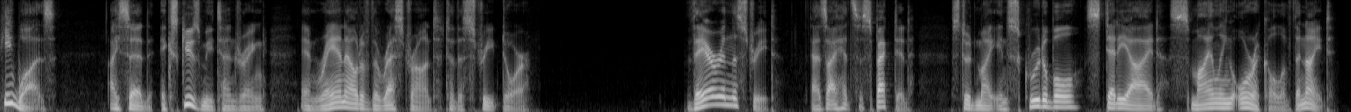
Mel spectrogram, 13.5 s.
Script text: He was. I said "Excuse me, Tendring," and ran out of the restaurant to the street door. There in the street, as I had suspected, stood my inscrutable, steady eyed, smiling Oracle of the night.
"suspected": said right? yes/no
yes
